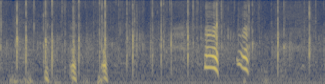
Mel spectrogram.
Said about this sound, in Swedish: Det tycker jag var värt en liten applåd faktiskt.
